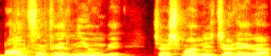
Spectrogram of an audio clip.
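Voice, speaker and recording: With a dark, mellow tone, a man speaks at a fairly high pitch. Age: 80s+. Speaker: yoga teacher. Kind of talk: interview.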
